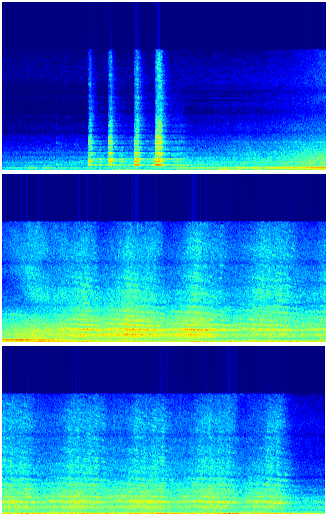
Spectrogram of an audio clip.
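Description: A train sounds four quick short horn toots as it approaches. Then an Intercity passenger train runs past close by at speed: rushing noise with a steady clatter of wheels over the rail joints, dying down near the end as the last coach goes by.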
